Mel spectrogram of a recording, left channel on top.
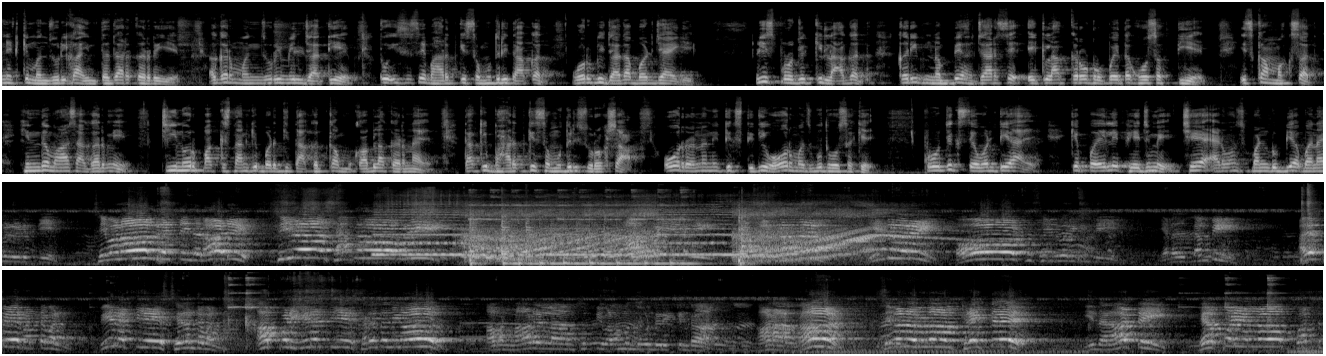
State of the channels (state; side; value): different; both; correlation 0.00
